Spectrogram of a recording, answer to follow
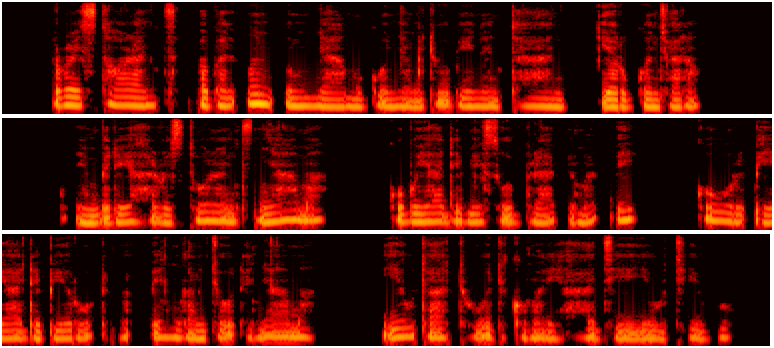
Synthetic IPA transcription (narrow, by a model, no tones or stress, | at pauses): rɛstɔɾantb̥abalʔunɗumɲaːmuɡɔɲamdubɛnantʰa | jaɾɡɔnd͡ʒaɾam | ʔɔɗɛmɓɛdɔjahaɾɛstʰɔɾantɲaːma | kɔbɔjaːdabɛsɔ̰biɾaɓɛmaɓːɛ | kɔwuɾiɓɛjaːdabɛɾɔɓɛmaɓːɛŋɡamd͡ʒɔ̰ɗaɲaːma | jewtatʰwo̰dikʰɔmaɾihad͡ʒiɛ̰jḛwtʰɛːɡɔ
